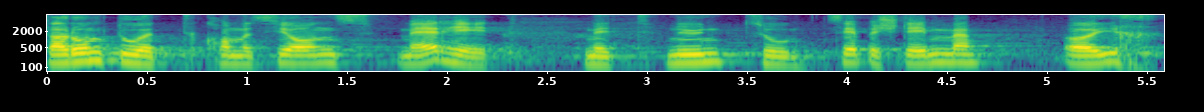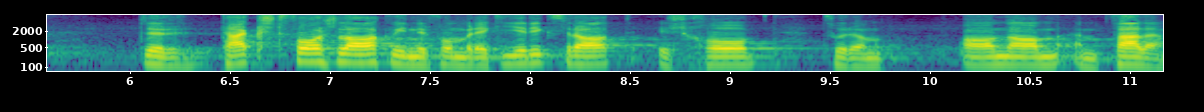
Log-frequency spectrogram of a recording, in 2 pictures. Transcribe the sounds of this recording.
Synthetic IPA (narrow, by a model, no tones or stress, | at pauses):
d̥ɑɾʊmtuətkʰɔmɪsjoːnsmeːɾɦeːt | mɪtnyːnt͡susɪbəʃtɪmːə | ʔœʏχ | d̥əɾtʰɛkstfoːrʃlɑːɡviːnəɾfɔmɾɛɡ̥iːəɾɪksrɑːtɪʃχoː | t͡sʊɾəm | ʔɑːnɑːmɛ̰mpfælə̰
